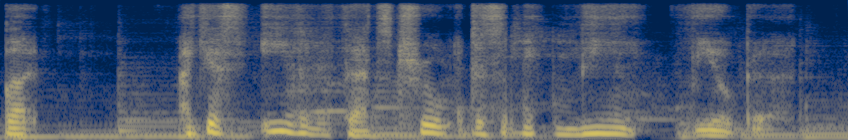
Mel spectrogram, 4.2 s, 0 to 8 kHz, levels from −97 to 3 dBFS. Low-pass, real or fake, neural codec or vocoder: 7.2 kHz; fake; codec, 32 kHz, 1.9 kbps, SNAC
